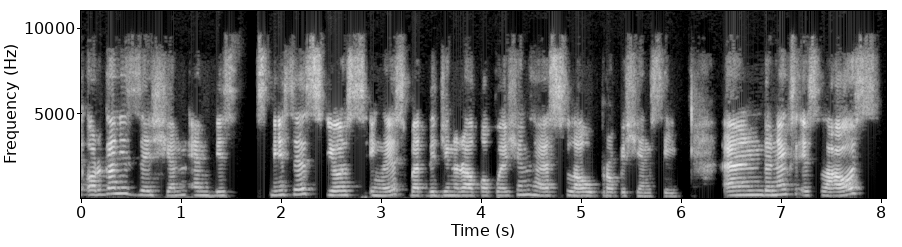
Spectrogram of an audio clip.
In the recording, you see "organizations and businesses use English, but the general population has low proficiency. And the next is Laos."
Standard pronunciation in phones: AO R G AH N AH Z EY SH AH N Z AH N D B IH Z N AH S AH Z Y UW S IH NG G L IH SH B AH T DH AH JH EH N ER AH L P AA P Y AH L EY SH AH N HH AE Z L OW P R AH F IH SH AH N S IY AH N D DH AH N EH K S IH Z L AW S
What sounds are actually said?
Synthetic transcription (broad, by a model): AO R G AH N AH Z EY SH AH N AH N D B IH S N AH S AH S Y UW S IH NG G L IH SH B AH T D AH JH EH N ER AH L P AA P Y AH L EY SH AH N HH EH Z L OW P R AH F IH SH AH N S IY AH N D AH N EH K S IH S L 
